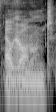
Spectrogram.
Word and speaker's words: Elrond: Elrond.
